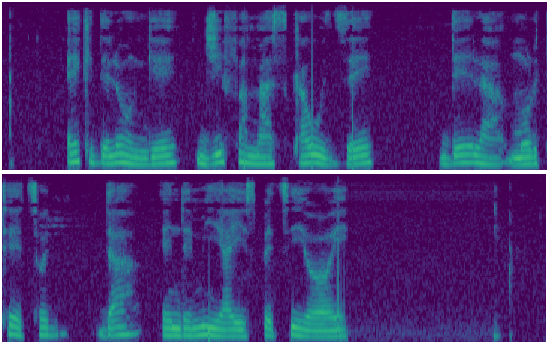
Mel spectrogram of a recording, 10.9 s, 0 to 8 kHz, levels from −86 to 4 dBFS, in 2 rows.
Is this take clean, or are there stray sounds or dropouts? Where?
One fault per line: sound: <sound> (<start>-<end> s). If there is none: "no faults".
no faults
